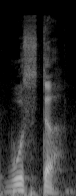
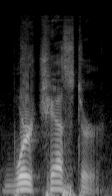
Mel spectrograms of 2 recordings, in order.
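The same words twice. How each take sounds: First: The name is said in a shortened, clipped form. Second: The name is said fully, as it is spelled. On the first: This is how people from the region say it. "But people say Worcester" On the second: This is how a reader of the sign would say it. "it looks like Worcester"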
